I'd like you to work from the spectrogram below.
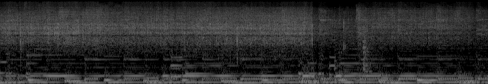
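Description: Burgers searing on a Greek grill, a steady crackling sizzle that holds throughout with no talk.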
